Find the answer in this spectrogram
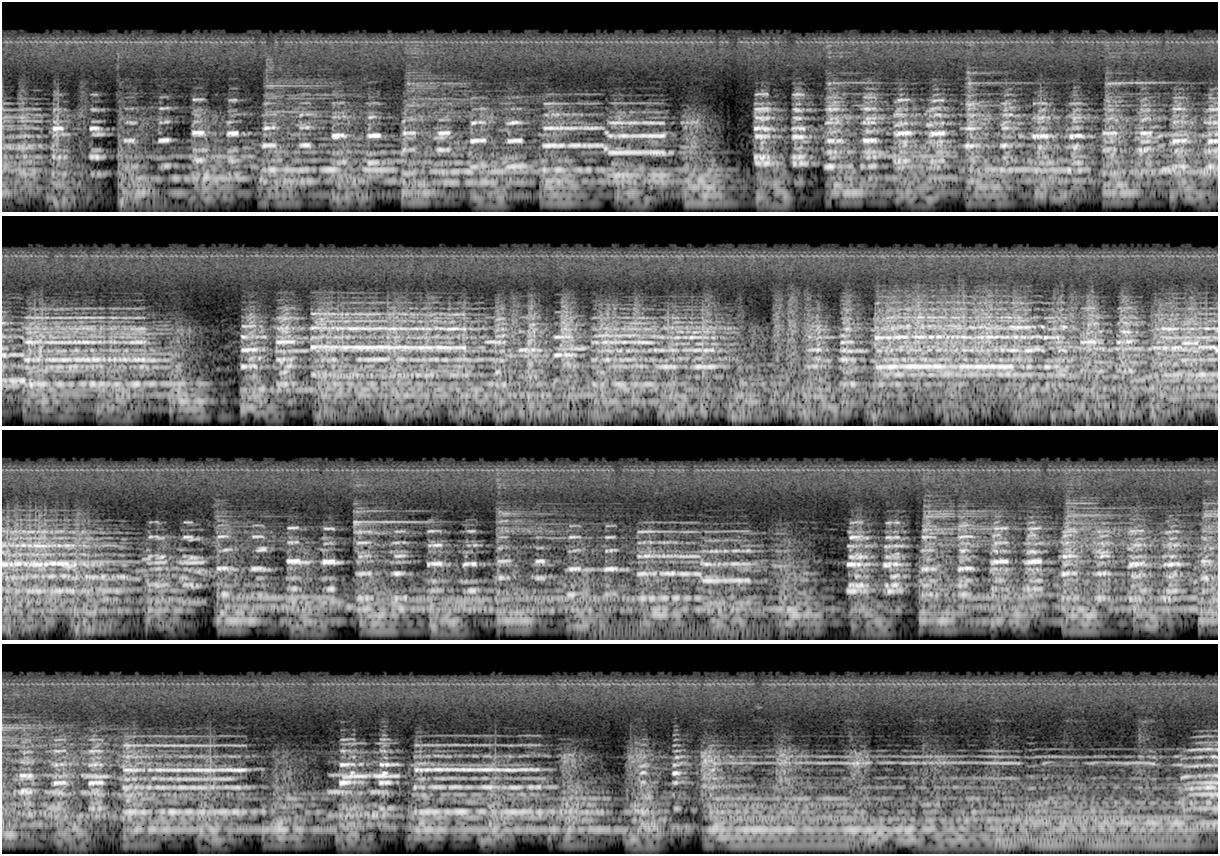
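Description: Brass and woodwind band of clarinets, saxophones, French horns and sousaphones playing a medley, with a walking bass line under the melody.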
